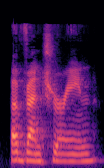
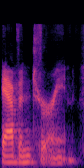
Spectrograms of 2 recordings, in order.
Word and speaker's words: aventurine: and then green aventurine some people pronounce it adventuring I pronounce it aventurine so green a urine is the Abundant Crystal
